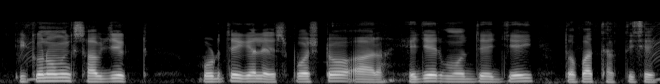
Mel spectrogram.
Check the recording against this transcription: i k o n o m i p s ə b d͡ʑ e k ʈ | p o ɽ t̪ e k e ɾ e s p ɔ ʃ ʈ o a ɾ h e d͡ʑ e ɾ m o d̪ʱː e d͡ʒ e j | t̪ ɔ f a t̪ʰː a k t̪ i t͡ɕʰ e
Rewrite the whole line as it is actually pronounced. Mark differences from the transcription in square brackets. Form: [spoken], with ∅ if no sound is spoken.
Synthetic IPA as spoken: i k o n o m i [k] s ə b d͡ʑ e k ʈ | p o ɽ t̪ e [ɡ] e [l] e s p ɔ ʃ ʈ o a ɾ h e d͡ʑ e ɾ m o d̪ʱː e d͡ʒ e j | t̪ ɔ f a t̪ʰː a k t̪ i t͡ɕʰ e

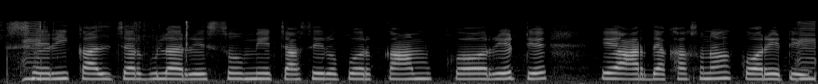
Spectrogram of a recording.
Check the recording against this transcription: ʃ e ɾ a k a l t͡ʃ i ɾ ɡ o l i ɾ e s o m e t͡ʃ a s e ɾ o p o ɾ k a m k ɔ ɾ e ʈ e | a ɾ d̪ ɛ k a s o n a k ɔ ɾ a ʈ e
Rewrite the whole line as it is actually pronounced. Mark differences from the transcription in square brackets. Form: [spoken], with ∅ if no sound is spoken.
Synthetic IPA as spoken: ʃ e ɾ [i] k a l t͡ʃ [a] ɾ ɡ [u] l [a] ɾ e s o m e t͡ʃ a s e ɾ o p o ɾ k a m k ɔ ɾ e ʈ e | a ɾ d̪ ɛ [kʰ] a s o n a k ɔ ɾ [e] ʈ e

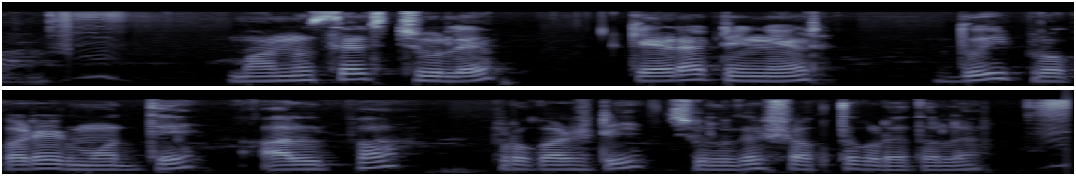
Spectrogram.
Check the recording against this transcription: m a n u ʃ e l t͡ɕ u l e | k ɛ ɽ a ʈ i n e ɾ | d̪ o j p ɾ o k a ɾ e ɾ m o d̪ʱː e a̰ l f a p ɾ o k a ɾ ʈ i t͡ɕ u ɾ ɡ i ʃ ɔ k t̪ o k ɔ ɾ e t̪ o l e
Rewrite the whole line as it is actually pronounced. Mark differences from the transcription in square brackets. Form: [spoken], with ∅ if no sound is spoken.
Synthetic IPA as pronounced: m a n u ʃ e [ɾ] t͡ɕ u l e | k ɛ ɽ a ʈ i n e ɾ | d̪ [u] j p ɾ o k a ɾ e ɾ m o d̪ʱː e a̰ l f a p ɾ o k a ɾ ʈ i t͡ɕ u [l] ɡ [e] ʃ ɔ k t̪ o k [o] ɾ e t̪ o l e

